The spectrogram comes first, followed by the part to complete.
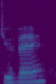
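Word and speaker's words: J'ouvert: I want to say it's spelled J comma not comma apostrophe Ouvert, if I'm not mistaken, but it's pronounced Juve.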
